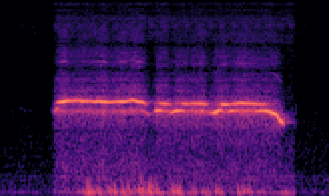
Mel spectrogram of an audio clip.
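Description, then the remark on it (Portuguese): A person whistles in imitation of a bird's song: one steady, mid-high tone with a slight warble and a brief break midway, ending in a short falling glide. No one speaks. “E o outro passarinho cantava.”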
